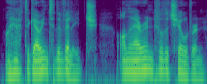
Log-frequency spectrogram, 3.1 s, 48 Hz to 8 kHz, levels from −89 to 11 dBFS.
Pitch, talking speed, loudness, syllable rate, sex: 95 Hz, 250 wpm, -19 LUFS, 6.8 syllables/s, male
